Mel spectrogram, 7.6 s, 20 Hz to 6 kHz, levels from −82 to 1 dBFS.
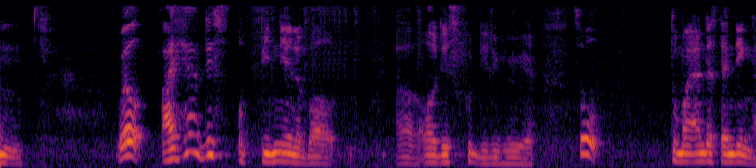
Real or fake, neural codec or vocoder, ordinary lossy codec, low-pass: real; none; none; 5.4 kHz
